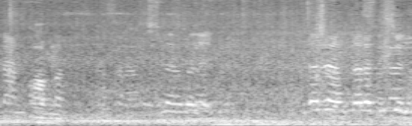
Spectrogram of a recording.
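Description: A woman talking in short phrases over a steady low rumble, like an idling engine, that grows louder in the middle.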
